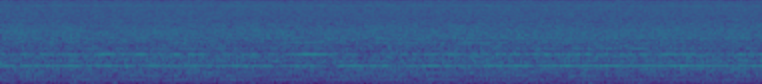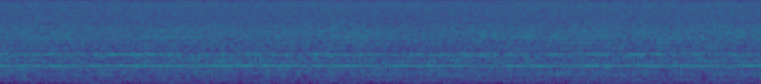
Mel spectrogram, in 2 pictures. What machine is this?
fan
